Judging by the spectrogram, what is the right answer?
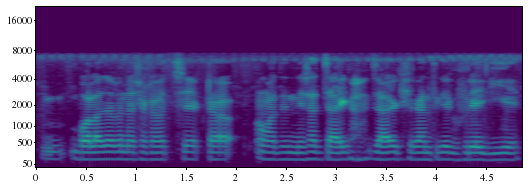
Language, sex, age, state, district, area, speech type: Bengali, male, 30-45, West Bengal, Birbhum, urban, spontaneous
